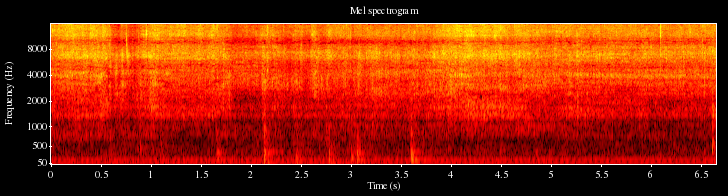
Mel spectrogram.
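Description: Eggs fry in a pan with a steady, close sizzle. Several brief taps and scrapes, as of a spatula flipping them, stand out in the middle of the clip.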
